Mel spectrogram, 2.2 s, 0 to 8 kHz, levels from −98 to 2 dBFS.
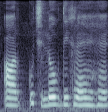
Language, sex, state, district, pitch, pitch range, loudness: Hindi, female, Jharkhand, Ranchi, 195 Hz, 185-200 Hz, -15 LUFS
